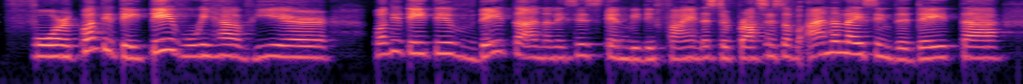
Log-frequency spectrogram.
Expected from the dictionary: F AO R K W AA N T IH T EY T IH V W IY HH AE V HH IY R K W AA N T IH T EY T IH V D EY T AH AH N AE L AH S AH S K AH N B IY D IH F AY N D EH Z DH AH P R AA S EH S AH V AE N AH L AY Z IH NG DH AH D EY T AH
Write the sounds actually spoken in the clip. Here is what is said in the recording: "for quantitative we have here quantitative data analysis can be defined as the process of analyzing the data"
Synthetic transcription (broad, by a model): F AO R K W AA N T IH T EY T IH V W IY HH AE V HH IY R K W AA N T IH T EY T IH V D EY T AH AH N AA L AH S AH S K AH N B IY D IH F AY N D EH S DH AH P R AA S EH S AH V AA N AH L AY S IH NG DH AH D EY T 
